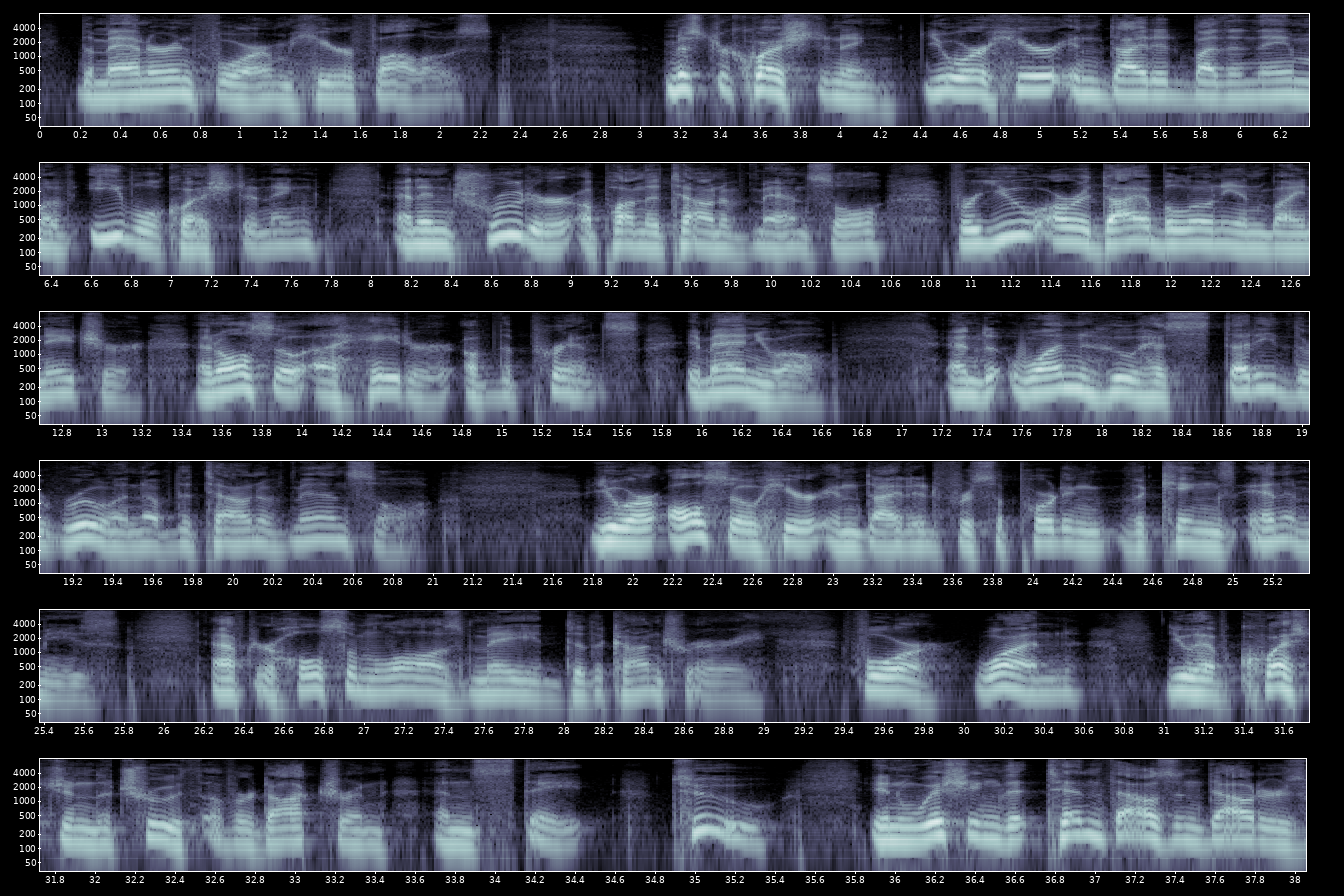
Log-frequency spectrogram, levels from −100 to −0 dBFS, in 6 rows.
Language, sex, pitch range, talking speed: English, male, 125-160 Hz, 135 wpm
